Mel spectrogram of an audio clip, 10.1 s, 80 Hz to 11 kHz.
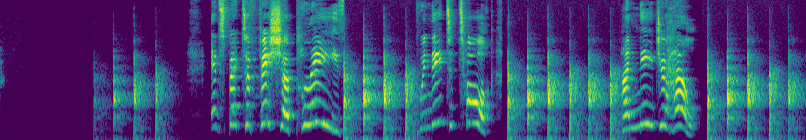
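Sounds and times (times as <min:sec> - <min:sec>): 
firm knocks on a wooden apartment door: 0:01.2 - 0:02.3, 0:04.3 - 0:05.3, 0:06.4 - 0:07.9, 0:08.8 - 0:10.0
speech: 0:02.6 - 0:04.4, 0:05.2 - 0:06.4, 0:07.8 - 0:08.8.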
